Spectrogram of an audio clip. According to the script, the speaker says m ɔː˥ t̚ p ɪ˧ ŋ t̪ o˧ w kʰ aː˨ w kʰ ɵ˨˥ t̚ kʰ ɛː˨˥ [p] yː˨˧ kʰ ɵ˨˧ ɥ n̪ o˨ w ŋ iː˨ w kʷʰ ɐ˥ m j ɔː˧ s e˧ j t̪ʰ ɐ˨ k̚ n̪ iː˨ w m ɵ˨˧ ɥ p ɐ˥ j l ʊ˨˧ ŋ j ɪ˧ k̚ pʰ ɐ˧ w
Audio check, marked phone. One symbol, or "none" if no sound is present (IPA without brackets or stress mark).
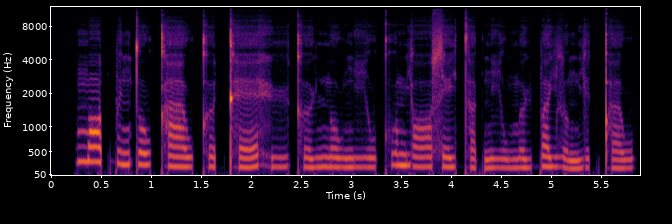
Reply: h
